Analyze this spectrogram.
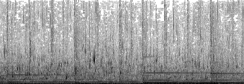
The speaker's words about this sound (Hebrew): אם אתם ישובים ליד מקור מים, האזינו להם כעת. אם לא האזינו לצלילים כאן של המדיטציה, ולתת למים לקחת אתכם, לשטוף אתכם, לתאר את הפחד, ולחלחל מוכנות חדשה בתוככם.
